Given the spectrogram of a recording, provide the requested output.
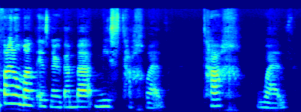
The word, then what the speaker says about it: Tachwedd: And the final month is November, mis Tachwedd. Tachwedd. Tachwedd.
